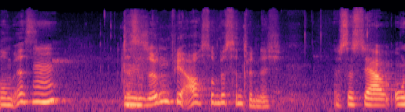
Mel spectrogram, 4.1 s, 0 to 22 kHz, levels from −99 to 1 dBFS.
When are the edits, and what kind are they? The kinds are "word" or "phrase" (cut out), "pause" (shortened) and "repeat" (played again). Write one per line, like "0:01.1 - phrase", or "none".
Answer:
0:02.5 - word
